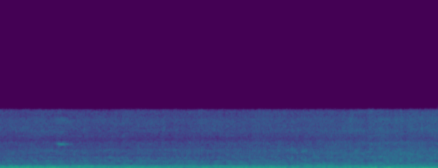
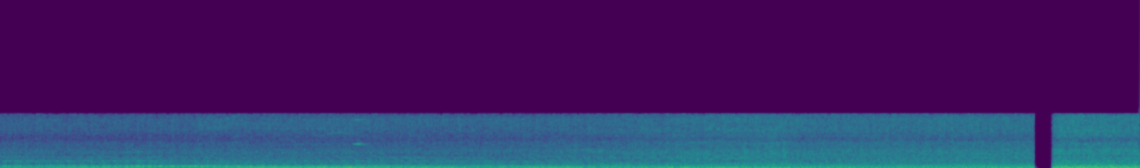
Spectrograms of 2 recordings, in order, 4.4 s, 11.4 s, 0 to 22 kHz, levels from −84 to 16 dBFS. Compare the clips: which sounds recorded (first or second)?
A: second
